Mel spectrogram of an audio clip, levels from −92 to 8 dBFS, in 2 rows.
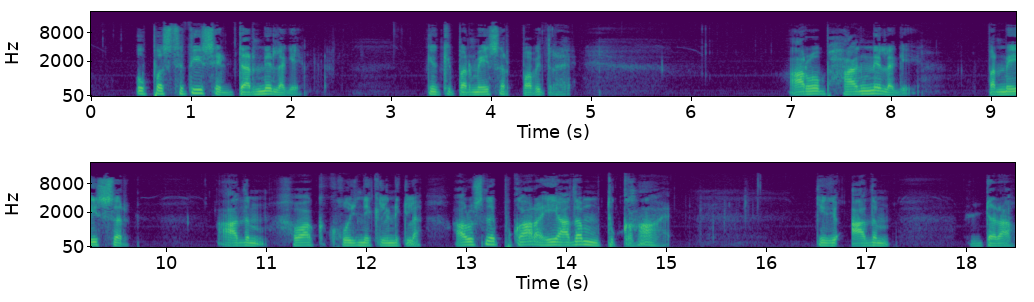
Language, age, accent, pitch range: Hindi, 50-69, native, 110-135 Hz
